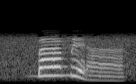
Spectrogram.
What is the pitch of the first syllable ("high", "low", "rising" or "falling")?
high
